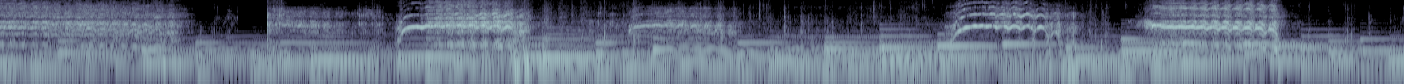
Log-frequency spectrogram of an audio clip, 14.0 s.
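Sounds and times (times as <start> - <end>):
horse whinnying: 0.0 - 2.0, 2.6 - 5.6, 6.3 - 7.5, 9.4 - 12.9
background music: 0.0 - 14.0.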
